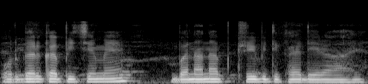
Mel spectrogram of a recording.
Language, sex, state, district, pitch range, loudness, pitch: Hindi, male, Arunachal Pradesh, Papum Pare, 115-125 Hz, -15 LUFS, 120 Hz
